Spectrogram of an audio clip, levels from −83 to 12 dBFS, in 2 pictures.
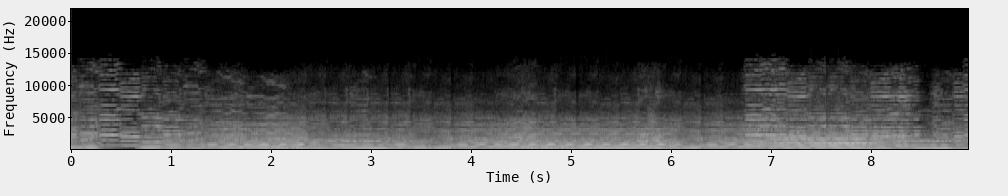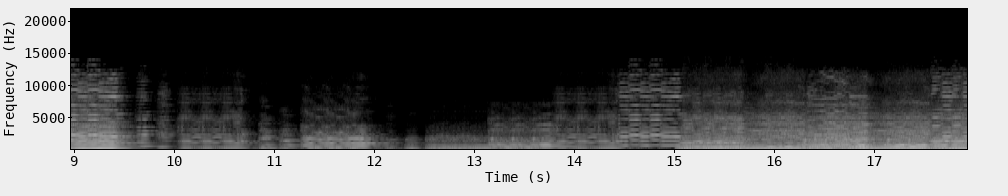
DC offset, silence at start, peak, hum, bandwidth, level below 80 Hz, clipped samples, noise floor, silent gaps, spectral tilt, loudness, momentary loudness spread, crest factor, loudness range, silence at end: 0.5%; 0 s; -10 dBFS; none; 14.5 kHz; -58 dBFS; under 0.1%; -47 dBFS; none; -4 dB/octave; -25 LUFS; 19 LU; 16 dB; 14 LU; 0 s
